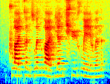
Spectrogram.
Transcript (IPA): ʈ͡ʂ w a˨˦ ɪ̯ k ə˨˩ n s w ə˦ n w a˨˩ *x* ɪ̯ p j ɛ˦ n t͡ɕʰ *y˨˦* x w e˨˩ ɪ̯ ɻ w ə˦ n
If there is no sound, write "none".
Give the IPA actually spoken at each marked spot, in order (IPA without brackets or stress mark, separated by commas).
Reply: none, y˨˦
